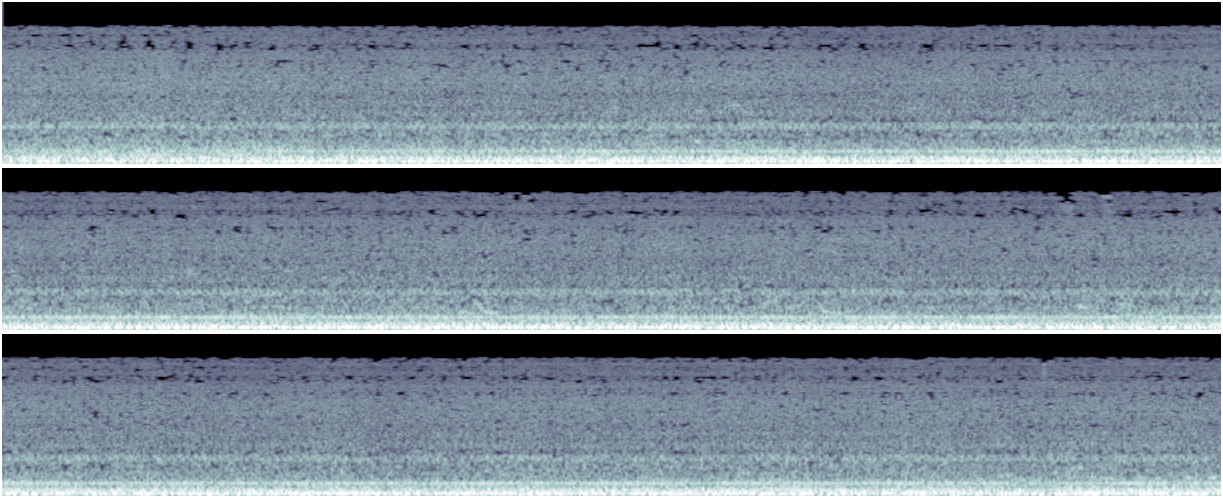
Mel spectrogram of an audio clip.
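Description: A small propeller plane's engine drones loudly and steadily from inside the cabin.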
